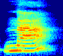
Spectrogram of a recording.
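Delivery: "Na" said alone, loud and clear; isolated syllable. Shown as a demonstration. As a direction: punch out "Na" as one counted beat. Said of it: "falar a palavra pra vocês e contar".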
